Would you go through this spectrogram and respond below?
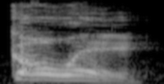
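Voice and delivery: high, drawn-out commanding shout; re-enacted protective holler; retold yell. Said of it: "I yelled at the aggressive duck".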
